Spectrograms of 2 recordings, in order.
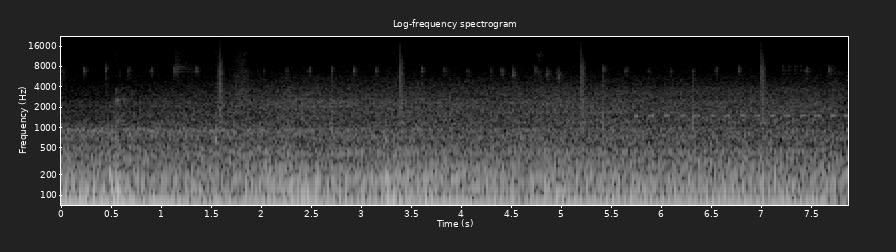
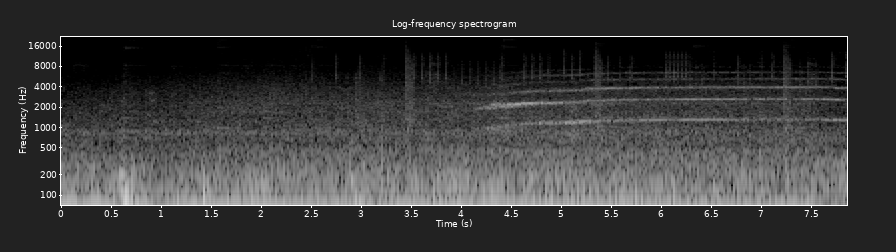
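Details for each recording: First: BMW N55 in F15 X5, bought at 97,000 miles, after replacing the valve cover and its PCV valve, pulling into the garage with start-stop enabled: steady low engine hum, no squeal at stops, whisper quiet; normal running. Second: BMW F15 X5, N55 engine, bought at 97,000 miles: low road rumble, then a high steady howl rises and holds as the car slows to a stop. After a valve cover replacement the squeal is quieter but still present.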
